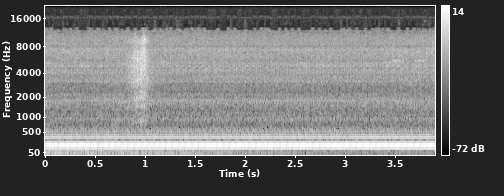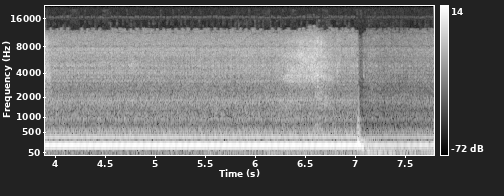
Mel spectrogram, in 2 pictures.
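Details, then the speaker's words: Excursion/Bison 24V 86lb-thrust trolling motor after brush holder replacement, bench-tested while changing speed: clean steady hum dropping smoothly at speed changes, no grinding or sparking; normal motor run. "So hopefully you can hear the motor. Listen. It's speeding up. So we'll pass back to centre again, it'll slow down."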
